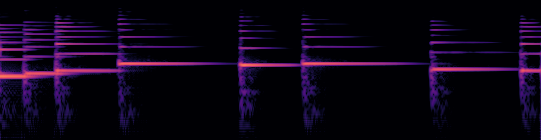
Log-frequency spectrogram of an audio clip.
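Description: A single-line melody played on a digital piano, one note at a time. Quick notes at first, then a few longer held notes in the middle, then quick notes again near the end.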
